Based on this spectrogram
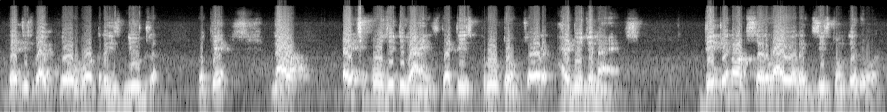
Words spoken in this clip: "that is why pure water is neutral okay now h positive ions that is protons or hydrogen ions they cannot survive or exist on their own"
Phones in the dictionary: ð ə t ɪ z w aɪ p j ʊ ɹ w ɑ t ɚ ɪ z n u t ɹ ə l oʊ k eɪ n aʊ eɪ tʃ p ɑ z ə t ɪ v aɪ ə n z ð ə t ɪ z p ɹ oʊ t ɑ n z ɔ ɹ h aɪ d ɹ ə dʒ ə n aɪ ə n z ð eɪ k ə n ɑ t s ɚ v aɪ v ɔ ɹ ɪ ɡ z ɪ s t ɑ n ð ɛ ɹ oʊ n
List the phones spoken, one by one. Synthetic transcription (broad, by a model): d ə t ɪ z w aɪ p j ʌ ɹ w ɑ t ɚ ɪ z n u t ɹ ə l oʊ k eɪ n aʊ eɪ tʃ p ɑ z ə t ɪ v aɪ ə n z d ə t ɪ z p ɹ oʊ t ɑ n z ɔ ɹ h aɪ d ɹ ə dʒ ə n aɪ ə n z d eɪ k ə n ɑ t s ɚ v aɪ v ɔ ɹ ɪ ɡ z ɪ s t ɑ n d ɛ ɹ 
